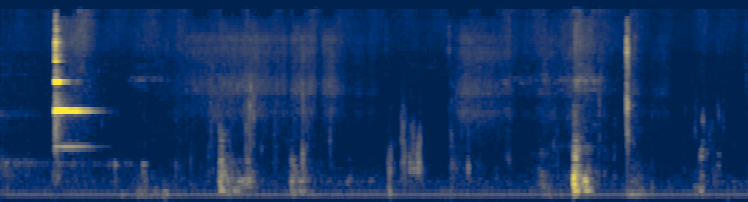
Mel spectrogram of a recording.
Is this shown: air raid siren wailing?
no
